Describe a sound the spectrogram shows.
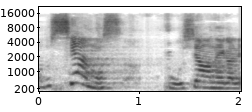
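A young woman speaks with mock envy, close by.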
